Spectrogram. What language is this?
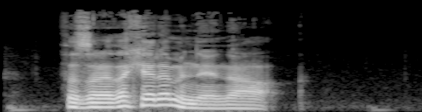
Kabyle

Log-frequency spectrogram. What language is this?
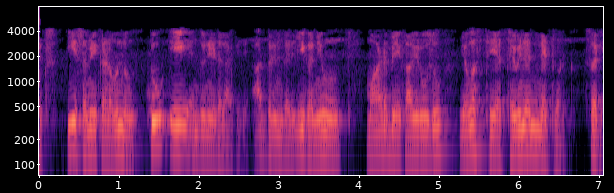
Kannada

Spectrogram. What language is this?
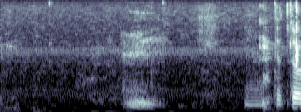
Bangla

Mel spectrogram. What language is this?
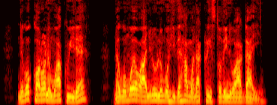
Kikuyu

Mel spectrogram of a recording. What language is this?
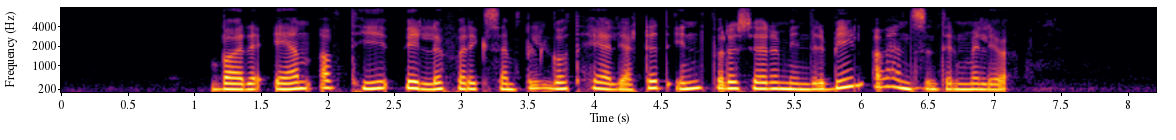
Norwegian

